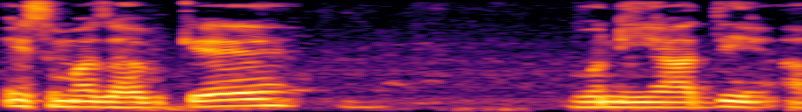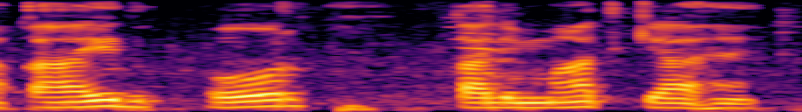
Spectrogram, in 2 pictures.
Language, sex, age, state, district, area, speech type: Urdu, male, 45-60, Uttar Pradesh, Muzaffarnagar, urban, spontaneous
